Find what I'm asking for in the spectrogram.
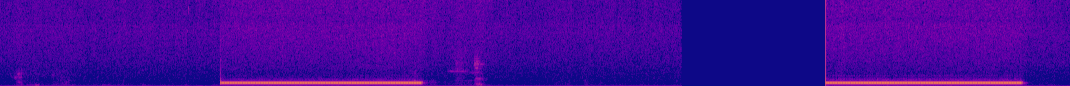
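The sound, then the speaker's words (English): A phone line rings twice while the caller waits for someone to answer on a business line: two steady, two-second electronic ringback tones separated by a long silent pause, clear with no voices. “Let's see if somebody picks up.”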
